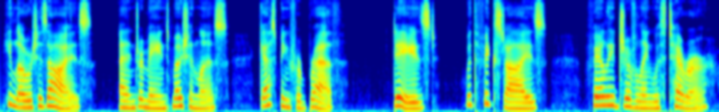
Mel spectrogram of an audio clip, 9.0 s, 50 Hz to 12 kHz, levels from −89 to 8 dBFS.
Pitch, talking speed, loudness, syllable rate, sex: 210 Hz, 115 wpm, -17 LUFS, 4.4 syllables/s, female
